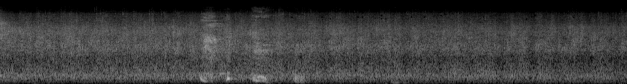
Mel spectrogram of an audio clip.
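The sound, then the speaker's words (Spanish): An audience applauds with steady, dense clapping that holds at an even level throughout, while a few brief voiced shouts or cheers rise out of it near the middle. “Denle un aplauso.”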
